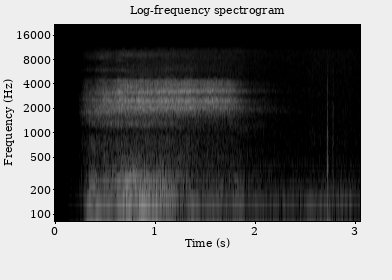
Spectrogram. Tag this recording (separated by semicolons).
field-recording; human; rage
